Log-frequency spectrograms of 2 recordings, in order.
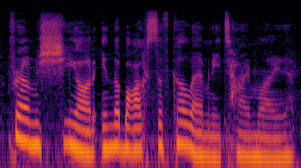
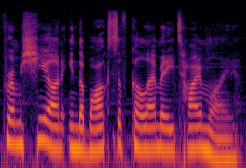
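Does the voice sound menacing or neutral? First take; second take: menacing; neutral. First: The voice is put on to sound menacing. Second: The voice is plain and not menacing.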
